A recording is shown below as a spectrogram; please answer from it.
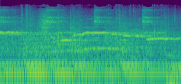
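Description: Art whistling through a stage microphone: a single clear whistled melody line over a pop backing track with a steady beat. The whistled note slides up about a second in and settles on a lower held note near the end.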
